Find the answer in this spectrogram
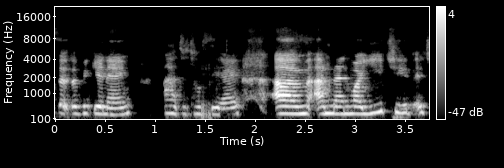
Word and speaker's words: Adetosoye: So my Instagram and Twitter are both at Adetosoye, as you so kindly and so well pronounced at the beginning, Adetosoye.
